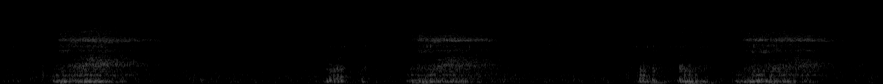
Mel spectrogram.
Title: Ngorok/ Snoring kayek Suara Harimau 😂😂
